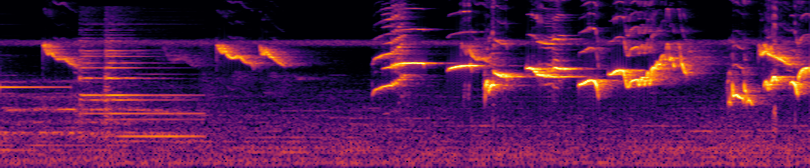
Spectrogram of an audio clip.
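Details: Oriental magpie-robin singing, played to spur other birds to sing: a few spaced falling whistles, then a loud rapid run of varied sweet whistled and chattering notes, rising and dropping quickly, over a faint steady high tone.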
